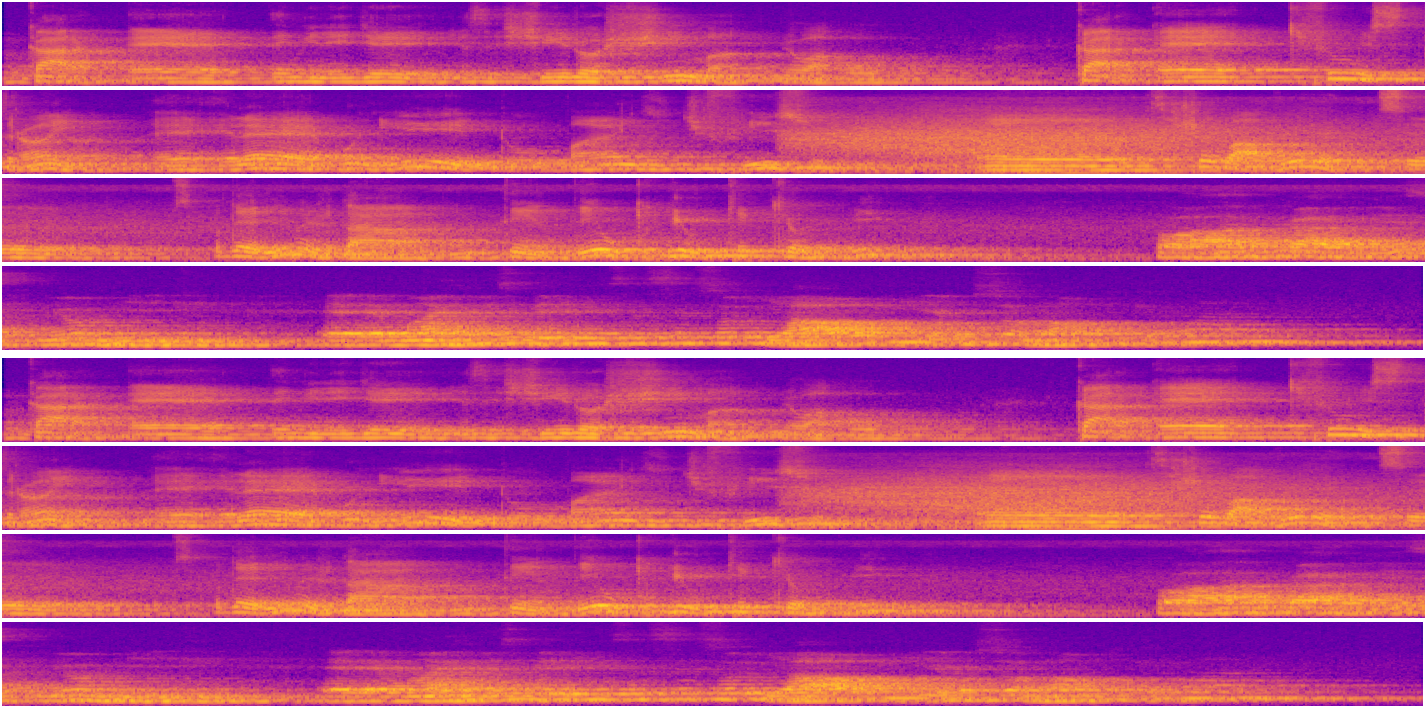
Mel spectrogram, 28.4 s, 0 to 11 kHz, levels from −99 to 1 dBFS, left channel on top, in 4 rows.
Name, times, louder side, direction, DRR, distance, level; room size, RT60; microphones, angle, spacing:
voice 1, 0.1-4.4 5.4-14.6 15.1-18.7, equal, 10° left, 2 dB, 0.5 m, -21 dB
sound 1, 11.0-21.5, left 1 dB, 35° left, 0.8 m, -31 dB
voice 2, 20.0-22.6 22.9-27.5, equal, 60° left, -9 dB, 1.3 m, -18 dB
7.6 x 4.2 x 4.2 m, 2.3 s
head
